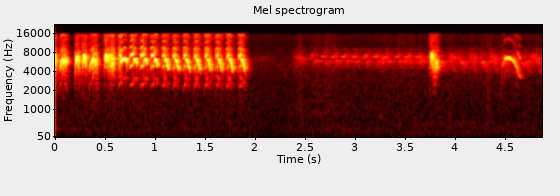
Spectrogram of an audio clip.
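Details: Little spiderhunter calling energetically to provoke rival birds into singing: a rapid, even burst of very high chips for two seconds, then quiet with a thin steady whine and a couple of isolated high notes.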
